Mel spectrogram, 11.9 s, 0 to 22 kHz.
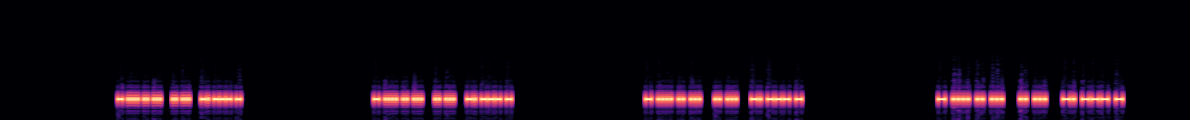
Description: Morse code, heard as a keyed tone, about 62 wpm, 700 Hz. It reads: THIS IS NOT THIS IS NOT THIS IS NOT THIS IS NOT
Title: Speed-Racing - Sets of 3 Words 50wpm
